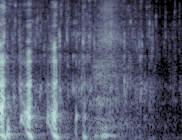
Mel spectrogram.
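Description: Liquid Death sparkling water pours into a drink with lime juice in a brief burst of glugs, a few quick splashy pulses followed by a soft fizzing hiss that fades within about a second.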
